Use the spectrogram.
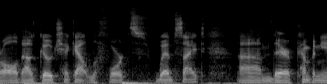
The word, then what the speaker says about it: Laffort: of these are all about, go check out Lafort's website. Their company name is spelled Laffort.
